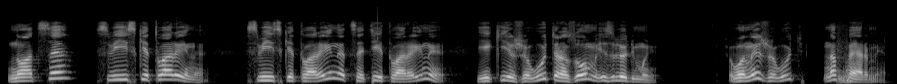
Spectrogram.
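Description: Man, children's teacher, slow-paced, slightly high voice, patient, repetitive drilling, scripted lesson. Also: highs cut off.

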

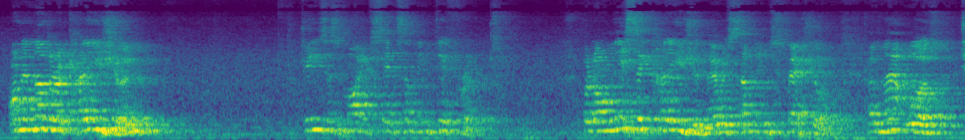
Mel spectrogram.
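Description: A man's voice: sits high, slight background noise. A man, preaching a conversational sermon and asking the congregation questions. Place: church hall. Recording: echoey church from far off.

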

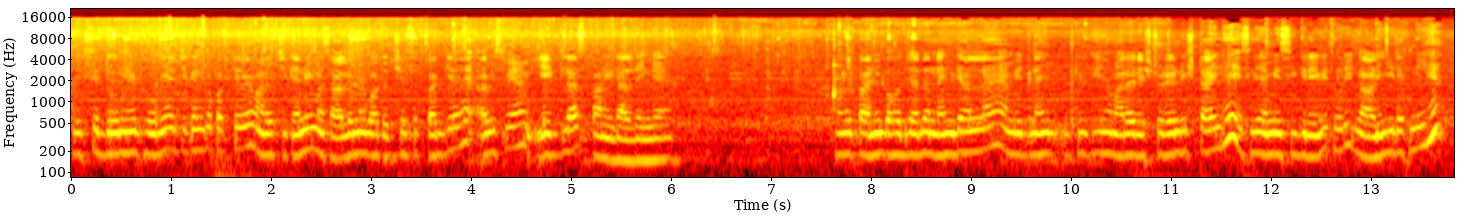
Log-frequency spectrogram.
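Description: A woman narrating a home cooking tutorial, calmly explaining each step in order. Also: on the low side, fast, slight background noise, low-quality recording. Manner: calm step-by-step instructions. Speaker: cooking channel host.

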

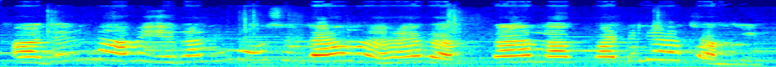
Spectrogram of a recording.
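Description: A woman with a very high voice plays a sarcastic daughter-in-law who talks back. The sound is a bit dull, with quiet music behind. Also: lively intonation, a little fast. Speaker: actor playing a daughter-in-law. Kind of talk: Punjabi family web drama acting. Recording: slightly dull audio with music.

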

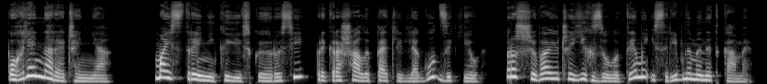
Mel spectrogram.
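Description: A woman narrating a grammar lesson in a clear, scripted, teacherly way, speaking directly to the listener. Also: medium pitch, big pitch swings, a little fast, darkish tone, dry recording, studio quality.

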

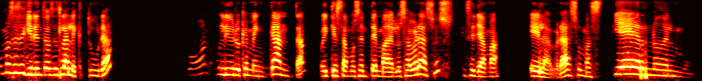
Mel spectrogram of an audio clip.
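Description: A woman reading a story aloud to children on a livestream from home, animated and playful, talking straight to the kids. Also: medium pitch, normal speed, no echo.

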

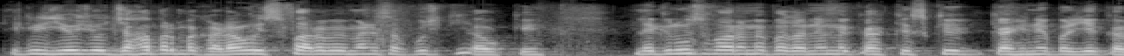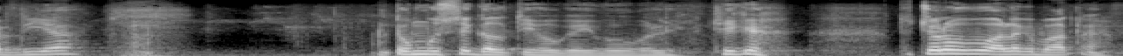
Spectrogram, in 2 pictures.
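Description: A poultry farmer with a Punjabi-tinged Hindi accent gives a casual walk-through of his large, open-sided poultry shed, which is under construction, filming on a phone he carries. His voice sits high and is a little mellow, at a moderate pace, and he explains things plainly and repetitively while speaking straight to the viewer.

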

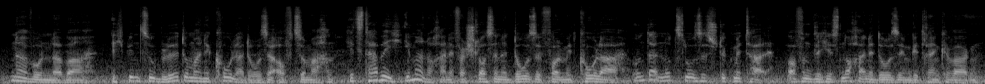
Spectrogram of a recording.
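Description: A wry young adventurer, voiced by a man for a fan-made point-and-click game, commenting dryly and poking fun at himself. A steady engine rumble sits under the voice. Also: normal speed, natural voice. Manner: dry, self-mocking narration.

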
